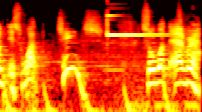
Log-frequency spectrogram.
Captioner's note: chime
